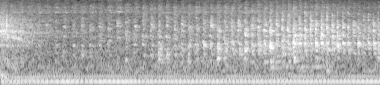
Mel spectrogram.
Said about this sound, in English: It's just a car. It must have backfired.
